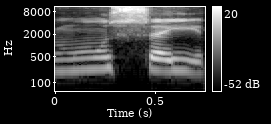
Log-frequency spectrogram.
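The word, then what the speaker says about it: موسى: यहां पर या जो है साइलेंट है। यह कुरान मजीद की खूबसूरती है। अल्लाह पाक ने कुछ लेटर यहां पर कुछ वर्ल्ड में लगाए हुए होते लेकिन वो पढ़े नहीं जाते हैं। वो रीडिंग नहीं किए जाते हैं। वो साइलेंट लेटर होते हैं। तो यहां पर पढ़ेंगे मूसा इस तरीके से।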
